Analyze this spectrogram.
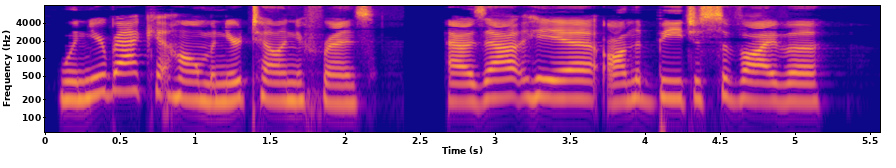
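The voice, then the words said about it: Poor Boston accent, sounds British. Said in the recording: “That's not a Boston accent. That was a little British. ... It was not a great accent.”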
